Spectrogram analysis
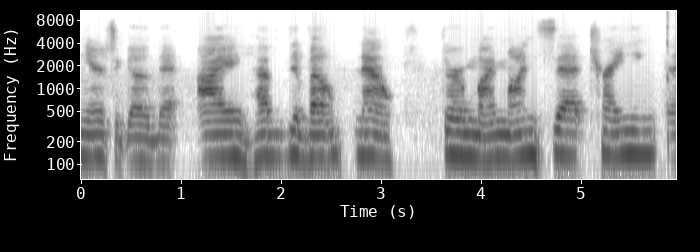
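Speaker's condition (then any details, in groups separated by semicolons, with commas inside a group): Traumatic brain injury; received speech therapy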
